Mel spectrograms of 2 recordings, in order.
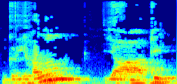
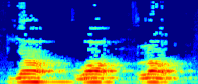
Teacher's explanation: আপনাকে নাক দিয়ে একটা ইয়কার উচ্চারণ করতে হবে। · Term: অনুনাসিক যকারের রূপ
